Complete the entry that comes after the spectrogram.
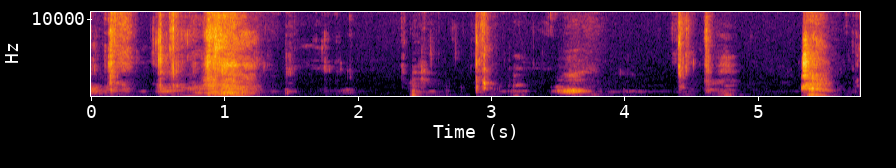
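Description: People chewing rice and egg curry, with smacking mouth sounds in short, irregular bursts and a longer, louder burst about a second in.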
